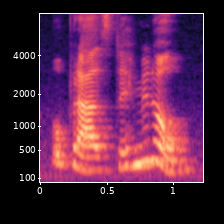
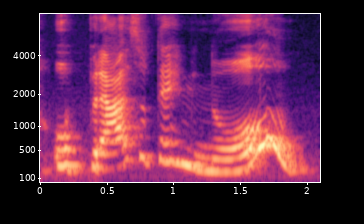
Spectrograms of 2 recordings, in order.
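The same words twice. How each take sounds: First: It is said with a statement intonation. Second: It is said with a questioning intonation. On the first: The speaker is stating that the deadline ended. "se fosse uma frase afirmativa" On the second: The speaker is asking whether the deadline ended. "eu estou perguntando, eu estou te interrogando"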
